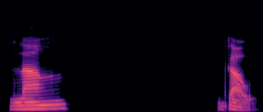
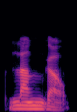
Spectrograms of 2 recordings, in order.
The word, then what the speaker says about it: langgao: Notice that the G's in these words belong to different syllables or sound systems.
